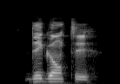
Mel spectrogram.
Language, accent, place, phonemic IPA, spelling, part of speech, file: French, France, Lyon, /de.ɡɑ̃.te/, déganter, verb, LL-Q150 (fra)-déganter.wav
- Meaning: to remove gloves from a hand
